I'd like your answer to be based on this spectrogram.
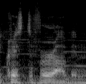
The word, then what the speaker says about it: Kristoffer Robin: Yeah, you can just say Kristoffer Robin.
